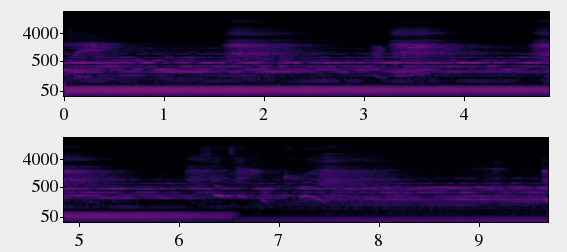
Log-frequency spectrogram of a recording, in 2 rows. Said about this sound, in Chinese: 13，12，11，哎呀，宝贝开始打哈欠了。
